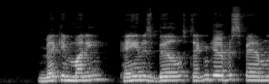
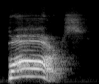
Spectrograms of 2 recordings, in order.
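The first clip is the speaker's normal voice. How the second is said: high, loud punchline shout; shouted catchphrase; 13 semitones higher, 8 dB louder than usual. Acted. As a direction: yell it as a mic drop. Comedic catchphrase exclamation.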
